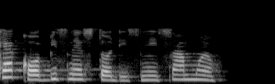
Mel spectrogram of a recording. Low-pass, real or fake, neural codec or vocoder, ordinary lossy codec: 5.4 kHz; real; none; none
